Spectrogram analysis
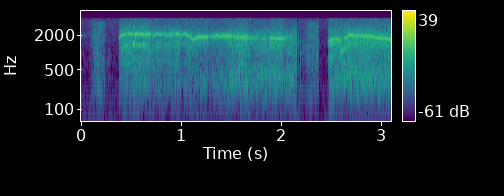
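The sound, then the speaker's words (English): A loud, steady high-pitched whistle holds for nearly two seconds, drops out briefly, then starts again at the same piercing pitch, with no talking over it. “What the fuck is whistling?”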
